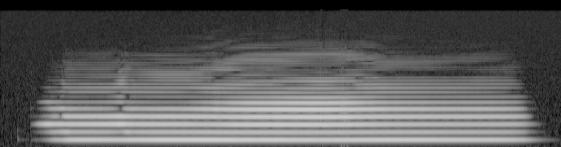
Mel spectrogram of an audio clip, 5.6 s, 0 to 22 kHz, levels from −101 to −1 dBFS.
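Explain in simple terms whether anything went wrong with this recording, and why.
Yes, one fault runs through the whole clip: low bit depth with dither. The audio was stored with too few levels, which fits roughly 9 bits, and the rounding error was spread into a steady, even hiss that sits audibly under everything, without harsh distortion.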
